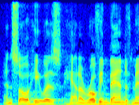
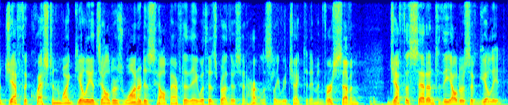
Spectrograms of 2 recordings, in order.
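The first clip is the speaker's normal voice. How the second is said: ordinary talk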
